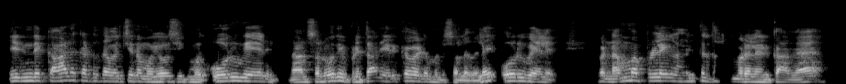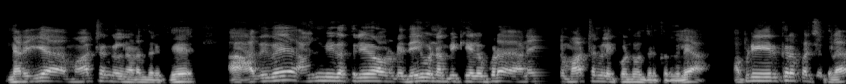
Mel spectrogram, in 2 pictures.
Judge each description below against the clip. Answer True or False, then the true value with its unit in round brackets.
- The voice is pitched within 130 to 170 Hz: True (140 Hz)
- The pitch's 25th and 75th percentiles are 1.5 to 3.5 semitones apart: False (4.5 semitones)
